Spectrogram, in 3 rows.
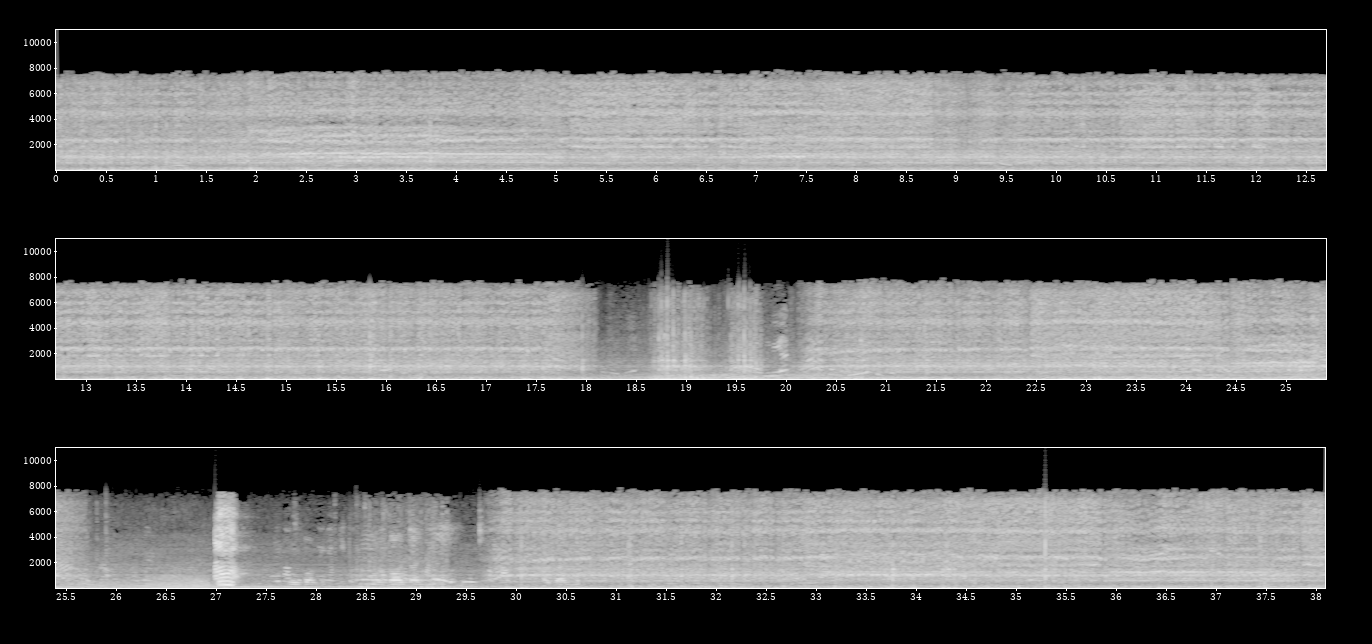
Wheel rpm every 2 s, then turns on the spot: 160, 160, 160, 160, 160, 160, 160, 160, 130, 50, 130, 160, 110, 0, 30, 150, 160, 160, 160.
none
